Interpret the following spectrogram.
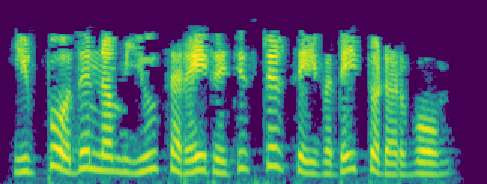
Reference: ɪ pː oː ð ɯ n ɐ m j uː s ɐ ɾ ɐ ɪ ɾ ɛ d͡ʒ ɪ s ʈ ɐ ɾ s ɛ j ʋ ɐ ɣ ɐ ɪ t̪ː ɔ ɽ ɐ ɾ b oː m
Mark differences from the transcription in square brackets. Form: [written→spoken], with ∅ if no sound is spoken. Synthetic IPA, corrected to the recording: ɪ pː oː ð ɯ n ɐ m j uː s ɐ ɾ ɐ ɪ ɾ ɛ d͡ʒ ɪ s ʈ ɐ ɾ s ɛ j ʋ ɐ [ɣ→ð] ɐ ɪ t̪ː ɔ ɽ ɐ ɾ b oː m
